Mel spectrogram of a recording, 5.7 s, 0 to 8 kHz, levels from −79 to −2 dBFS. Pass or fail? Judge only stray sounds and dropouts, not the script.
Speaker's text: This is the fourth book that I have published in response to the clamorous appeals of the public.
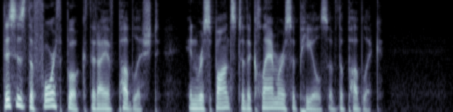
pass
